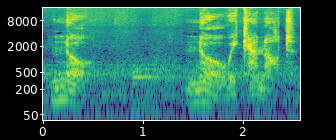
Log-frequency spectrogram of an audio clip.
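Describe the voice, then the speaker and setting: A man's voice: a bass voice, expressive, slow pace, heavily acted. An actor playing an old mutant rat master, a stern, worried father who speaks formally and solemnly in a video game cutscene. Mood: resigned. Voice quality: gravelly. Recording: noisy, game sound behind.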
